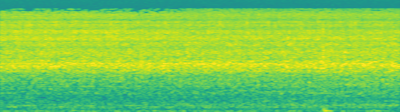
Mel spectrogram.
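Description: Very faint steady hiss of room tone and recording noise, with one tiny click a little after three seconds in.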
